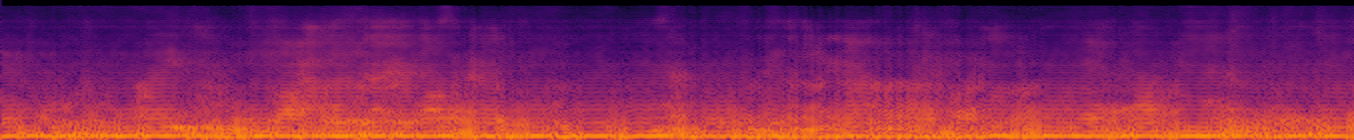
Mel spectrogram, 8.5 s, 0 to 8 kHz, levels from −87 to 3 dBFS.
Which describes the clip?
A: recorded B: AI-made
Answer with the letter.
B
